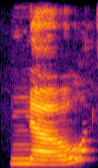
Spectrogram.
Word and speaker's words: know: Okay, and then we're going to review the N sound at the beginning of a word is sometimes spelled with a silent K and then an N. For example, knees, no, the kind of know, like I know how hard you work.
